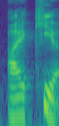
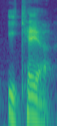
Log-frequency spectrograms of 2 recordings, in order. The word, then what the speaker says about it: IKEA: Bởi vì ở Thụy Điển họ nói .... nếu tôi ... / Ikea / Có lẽ tôi vẫn có thể phát âm sai. Nhưng nếu bạn ở Mỹ hoặc Anh Tôi nghĩ hầu hết mọi người phát âm nó IKEA và đó là điều họ hiểu. IKEA Yea, đưa cho bạn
